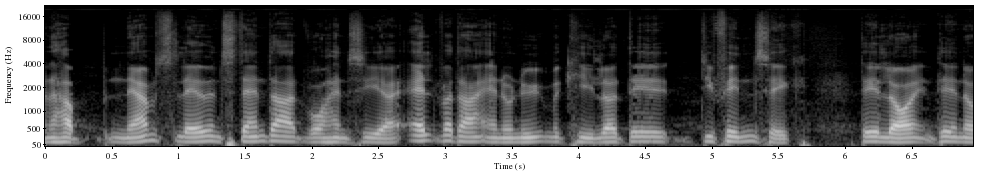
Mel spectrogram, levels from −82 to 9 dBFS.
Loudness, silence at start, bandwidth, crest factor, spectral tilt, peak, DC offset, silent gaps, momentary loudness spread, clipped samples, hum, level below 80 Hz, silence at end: -19 LUFS; 0 s; over 20 kHz; 18 dB; -6.5 dB/octave; 0 dBFS; under 0.1%; none; 9 LU; under 0.1%; none; -38 dBFS; 0 s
